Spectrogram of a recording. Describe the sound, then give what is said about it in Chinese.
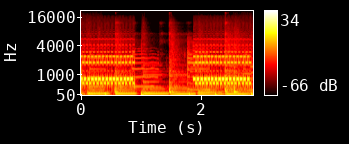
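The green telephone of the Red Detective Agency rings in two long bursts of rapid, trilling bell tones, with a short pause between them and a steady low hum underneath. No one speaks. “红色侦探社的绿色电话再次响起。”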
